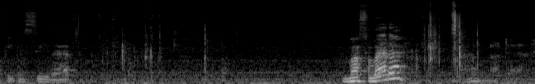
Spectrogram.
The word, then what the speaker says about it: muffuletta: Alexa, how do you pronounce m u f f u l e t t a?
